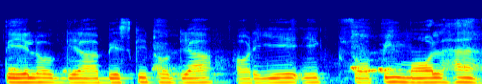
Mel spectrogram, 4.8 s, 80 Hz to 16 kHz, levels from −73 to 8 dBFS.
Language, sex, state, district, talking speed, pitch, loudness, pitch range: Hindi, male, Bihar, West Champaran, 150 wpm, 145 Hz, -14 LUFS, 140-145 Hz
